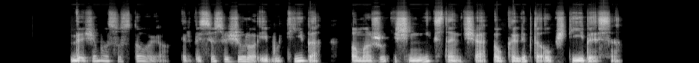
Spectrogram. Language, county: Lithuanian, Vilnius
